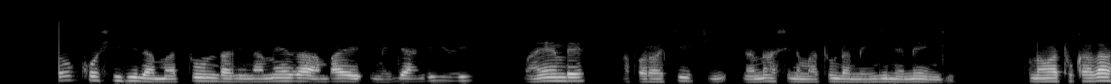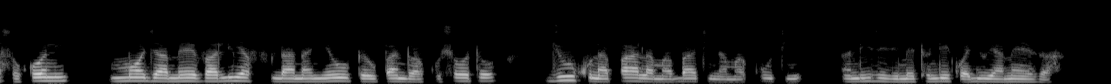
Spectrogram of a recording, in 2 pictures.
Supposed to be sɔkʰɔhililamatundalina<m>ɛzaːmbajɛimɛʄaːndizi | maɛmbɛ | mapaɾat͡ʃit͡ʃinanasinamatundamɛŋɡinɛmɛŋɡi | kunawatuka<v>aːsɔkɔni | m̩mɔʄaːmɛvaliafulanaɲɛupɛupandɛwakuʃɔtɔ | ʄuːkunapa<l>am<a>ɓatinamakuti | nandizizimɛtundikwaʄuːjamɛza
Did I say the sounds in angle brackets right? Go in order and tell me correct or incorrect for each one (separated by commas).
correct, incorrect, correct, correct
